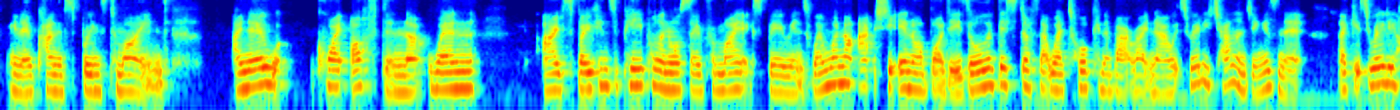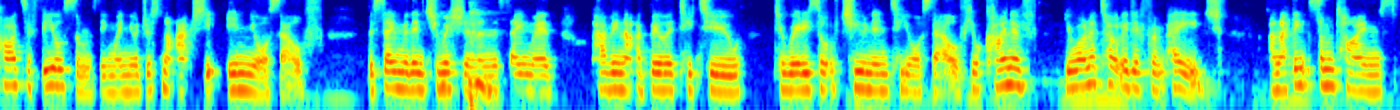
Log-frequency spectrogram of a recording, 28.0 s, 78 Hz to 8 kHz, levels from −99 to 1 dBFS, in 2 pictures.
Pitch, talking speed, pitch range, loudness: 190 Hz, 195 wpm, 175-210 Hz, -23 LUFS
